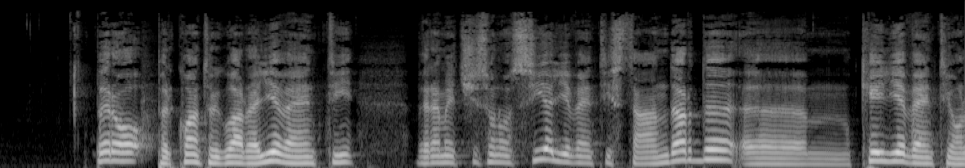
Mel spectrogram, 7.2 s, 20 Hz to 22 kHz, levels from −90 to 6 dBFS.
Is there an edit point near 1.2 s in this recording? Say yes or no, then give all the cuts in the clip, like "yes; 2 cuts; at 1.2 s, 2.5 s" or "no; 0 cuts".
yes; 1 cut; at 1.2 s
